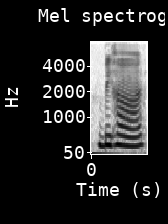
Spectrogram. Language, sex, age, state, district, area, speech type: Punjabi, female, 18-30, Punjab, Tarn Taran, rural, spontaneous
